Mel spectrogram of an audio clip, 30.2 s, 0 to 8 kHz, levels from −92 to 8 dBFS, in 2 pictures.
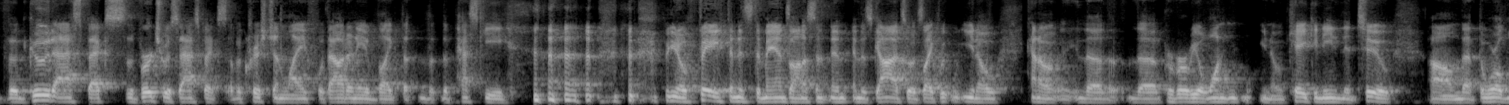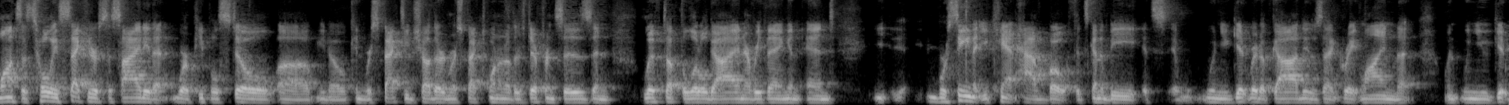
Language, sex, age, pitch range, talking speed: English, male, 30-49, 95-120 Hz, 225 wpm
